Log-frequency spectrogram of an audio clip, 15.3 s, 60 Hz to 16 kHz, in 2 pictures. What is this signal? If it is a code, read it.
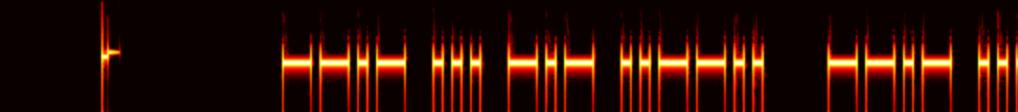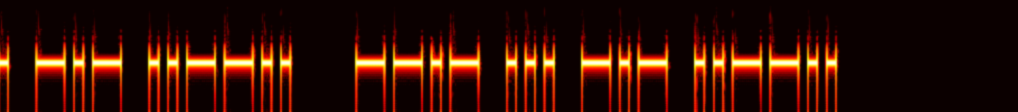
Morse code, heard as a keyed tone, about 17 wpm, 700 Hz. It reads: QSK? QSK? QSK?
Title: Q-Codes Repeated 3x 17wpm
